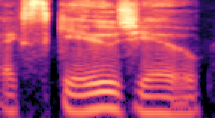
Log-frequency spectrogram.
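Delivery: slow, haughty rising "Excuse you"; drawn-out stuck-up put-down; snotty "excuse you". Retold or imitated. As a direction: sneer it like a prissy girl. Repeating the girl's put-down.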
